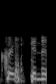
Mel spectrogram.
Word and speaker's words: Kristin: That's right, and Kristen is spelled K-R-I-S-T-I-N.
